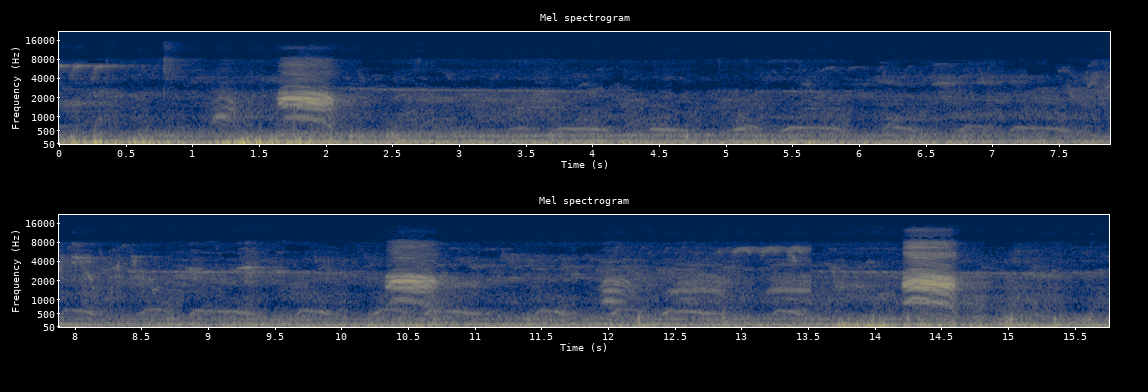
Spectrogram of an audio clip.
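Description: A bird calling loudly three times: about two seconds in, about ten seconds in and near the end. In between runs a quieter series of short repeated notes, about two a second, over a steady low rumble.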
